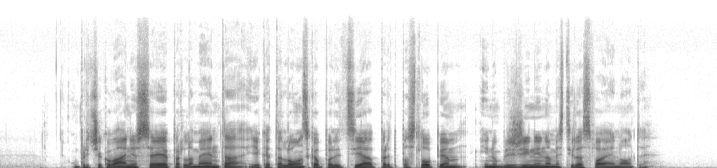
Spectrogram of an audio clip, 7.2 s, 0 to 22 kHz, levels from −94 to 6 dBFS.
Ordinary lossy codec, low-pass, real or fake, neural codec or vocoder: none; 19.8 kHz; real; none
